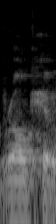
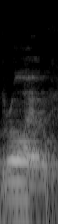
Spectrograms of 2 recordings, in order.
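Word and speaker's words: Broghill: the Earl of cork sounds a little broad Hill or a little broil there's no agreements even how to pronounce his name and I said Grog Hill I think anyway little bulk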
